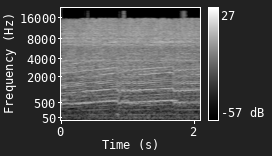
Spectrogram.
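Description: Formula 1 McLaren cars race wheel to wheel, their engines screaming in a loud, continuous high-pitched whine that shifts pitch briefly as a gear changes.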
